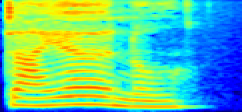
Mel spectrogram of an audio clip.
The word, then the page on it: diurnal: British English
